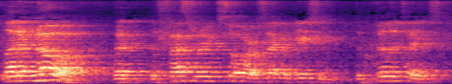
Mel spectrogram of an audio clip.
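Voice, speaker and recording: A man's voice: fairly high pitch, normal speed, a bit bright, close to an everyday voice. A young man, a student reader, playing a solemn civil rights preacher giving a speech in a dramatic reading. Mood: solemn, exhorting. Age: young adult. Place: large school chapel. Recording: echoey hall, distant mic, faint noise.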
